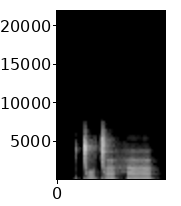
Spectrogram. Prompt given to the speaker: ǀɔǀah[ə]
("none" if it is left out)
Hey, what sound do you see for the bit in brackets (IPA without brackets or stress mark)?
a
